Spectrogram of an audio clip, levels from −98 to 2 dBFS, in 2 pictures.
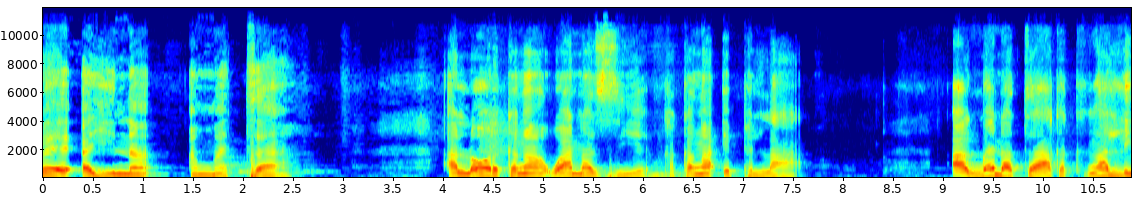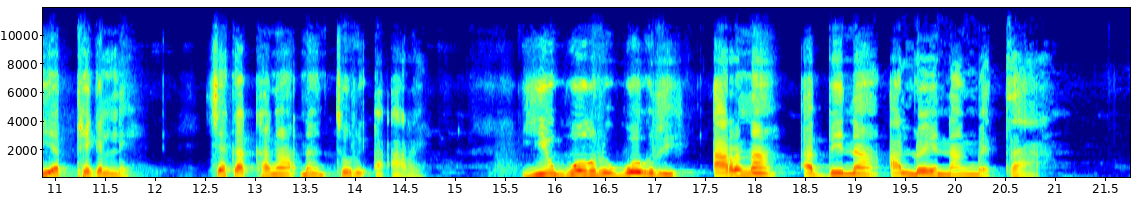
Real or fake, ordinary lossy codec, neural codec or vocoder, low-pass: real; Opus, 32 kbps; none; 10.8 kHz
